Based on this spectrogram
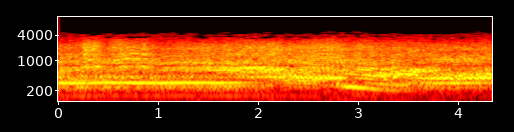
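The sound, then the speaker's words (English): An airplane engine roars loudly and steadily for several seconds as the pilot takes the plane back into the sky after a failed landing approach, heading for Wiesbaden; a dense droning rumble with a low tone that bends slightly in pitch toward the end; no one speaks. “Why, the pilot took his plane back into the sky after the approach failed.”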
